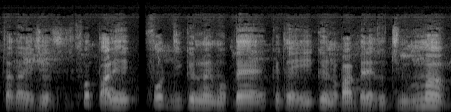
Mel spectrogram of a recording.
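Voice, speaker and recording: A man's voice: on the high side, moderate pace, a little mellow. A man, ranting casually and scolding someone directly, repeating himself for emphasis. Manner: scolding, repetitive, addresses listener directly. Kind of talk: casual spoken rant.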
